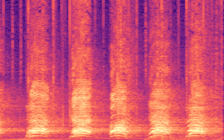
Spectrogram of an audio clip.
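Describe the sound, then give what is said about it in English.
A crowd chants the letters YDGH in unison, shouting each letter in their mother tongue: five loud, evenly spaced syllables in a steady rhythm, each call rising and falling in pitch with brief gaps between them. “Suddenly from each corner, the chanting of YDGH rose. They shouted each letter in their mother tongue.”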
